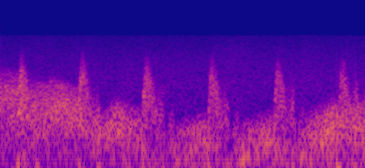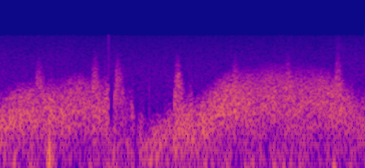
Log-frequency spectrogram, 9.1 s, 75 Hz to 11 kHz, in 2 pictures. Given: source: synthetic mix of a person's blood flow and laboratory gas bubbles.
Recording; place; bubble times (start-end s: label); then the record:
Doppler ultrasound of blood flow; subclavian vein
no bubbles
From the record:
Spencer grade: 0 (complete lack of bubble signals)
